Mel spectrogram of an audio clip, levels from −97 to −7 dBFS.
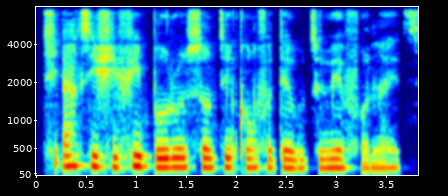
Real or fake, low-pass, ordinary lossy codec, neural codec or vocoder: real; none; none; none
